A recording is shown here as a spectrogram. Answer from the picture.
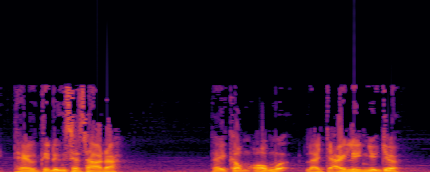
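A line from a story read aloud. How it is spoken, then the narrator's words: Hesitant, then stern. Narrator (Vietnamese): Chú ba lưỡng lự một lúc rồi gằn giọng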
